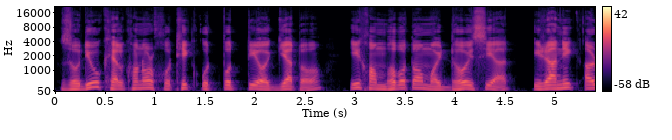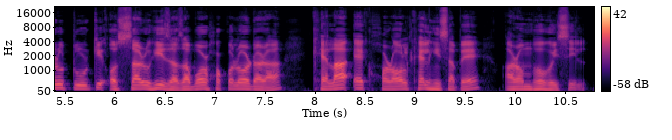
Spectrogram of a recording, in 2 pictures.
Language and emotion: Assamese, neutral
